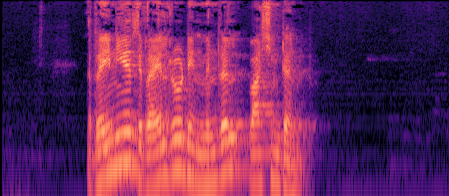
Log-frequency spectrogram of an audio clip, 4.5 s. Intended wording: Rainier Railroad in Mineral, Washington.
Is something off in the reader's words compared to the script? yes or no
no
